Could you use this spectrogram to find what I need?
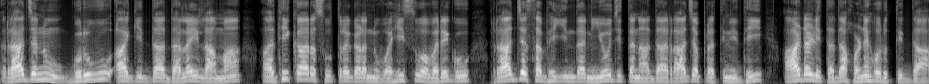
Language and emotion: Kannada, neutral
